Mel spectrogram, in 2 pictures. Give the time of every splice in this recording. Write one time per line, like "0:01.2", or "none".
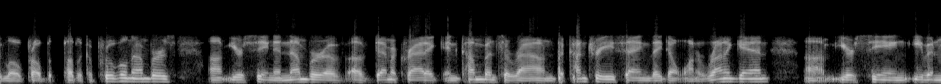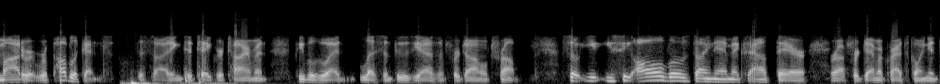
0:17.7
